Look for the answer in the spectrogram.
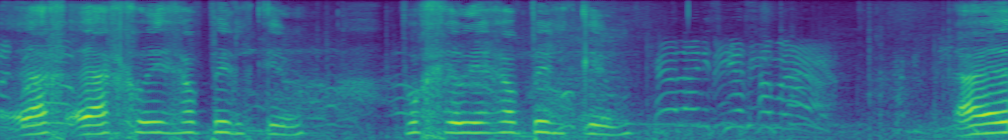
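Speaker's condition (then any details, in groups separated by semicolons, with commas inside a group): Cerebral palsy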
